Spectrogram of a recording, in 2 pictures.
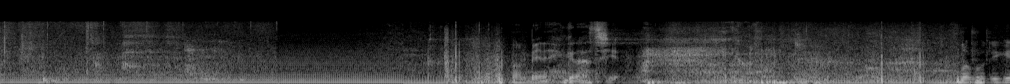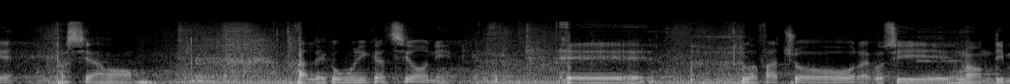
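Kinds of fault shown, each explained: Wrong sample rate: From 4.04 s to the end, the audio plays without rate conversion, too slowly. It runs at 0.726 times normal speed. Pitch drops by about 5.5 semitones, so everything sounds low and dragged. This fits 22 kHz material played back at 16 kHz.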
